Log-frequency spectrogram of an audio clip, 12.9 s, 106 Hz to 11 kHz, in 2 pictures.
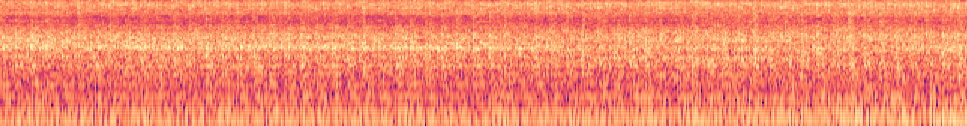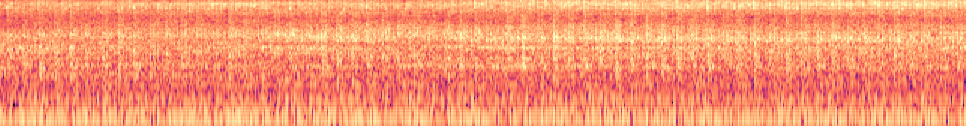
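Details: Suzuki RF900 motorcycle idling: a faint, irregular knocking mixed into the low rumble; owner unsure of the cause, someone suggested engine knock, possibly connecting rod bearing clearance. Not confirmed.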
